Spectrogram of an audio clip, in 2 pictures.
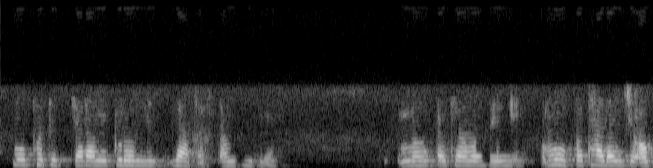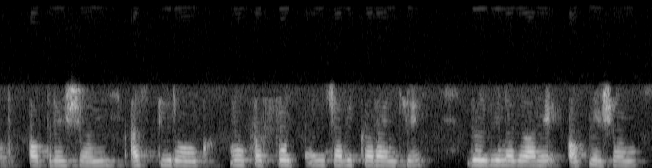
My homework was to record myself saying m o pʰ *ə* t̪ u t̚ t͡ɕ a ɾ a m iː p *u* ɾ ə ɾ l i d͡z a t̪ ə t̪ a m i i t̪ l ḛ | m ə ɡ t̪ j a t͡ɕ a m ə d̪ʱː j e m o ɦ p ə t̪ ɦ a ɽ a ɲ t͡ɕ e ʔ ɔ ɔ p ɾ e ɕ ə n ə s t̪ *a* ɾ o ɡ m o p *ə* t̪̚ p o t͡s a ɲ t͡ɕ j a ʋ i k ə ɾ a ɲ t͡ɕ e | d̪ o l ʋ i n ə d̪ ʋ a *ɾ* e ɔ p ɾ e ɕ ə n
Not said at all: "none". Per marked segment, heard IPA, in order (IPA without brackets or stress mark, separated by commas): ə, u, i, ə, ɾ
